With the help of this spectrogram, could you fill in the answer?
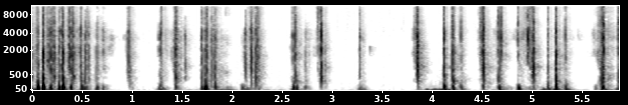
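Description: A small pink cardboard soap box is turned between the hands while fingertips and nails tap and scratch its sides and barcode face. Short, dry taps and crackling scratches come in quick clusters, each with a low, hollow body and a bright papery edge. The sounds die away almost instantly and are separated by brief silent pauses.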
